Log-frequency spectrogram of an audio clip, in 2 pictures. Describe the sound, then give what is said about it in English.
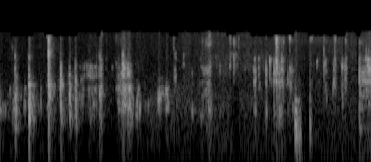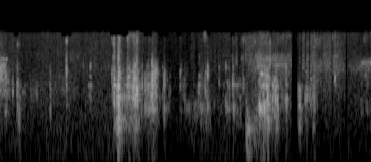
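Tarot cards being shuffled for a reading, a continuous run of quick papery flicks and riffling patters with brief pauses and bursts, moderately quiet, with no voices. “I'm just going to shuffle the cards.”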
